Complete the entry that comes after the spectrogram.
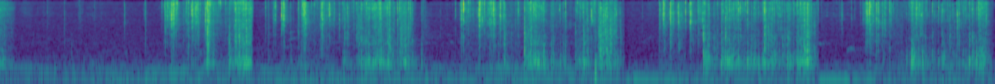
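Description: Fingers with long blue nails squeeze and crush small, hollow, rolled curls of dry, brittle pink soap into flakes on a teal surface. After a quiet start, bursts of bright, crackly crunching come in clusters separated by short pauses.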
